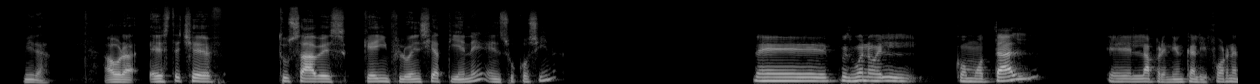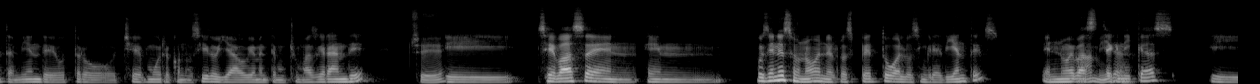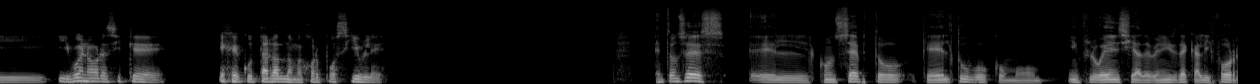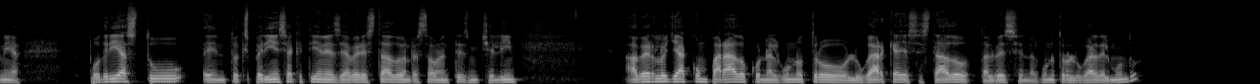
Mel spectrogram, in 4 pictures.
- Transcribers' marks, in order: other background noise
- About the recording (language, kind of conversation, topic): Spanish, podcast, ¿Cuál fue la mejor comida que recuerdas haber probado?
